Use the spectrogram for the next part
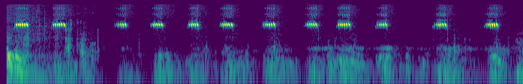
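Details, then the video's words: Cricket chirping: short, clear high-pitched pulses repeated about every half second, slightly irregular, with faint low rustling and handling noise underneath. "Como. Cantan. Los. Grillos"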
